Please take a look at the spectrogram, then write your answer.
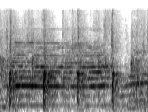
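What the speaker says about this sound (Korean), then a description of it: "우리 재현이가 실제로 하나님의 힘을 얻고 영광 돌리는 랩넌트로 도약할 수 있도록 우리 박수 쳐줄게요" Congregation clapping in steady rhythm during a Sunday church service, about four claps a second, mixed with a sustained musical tone.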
